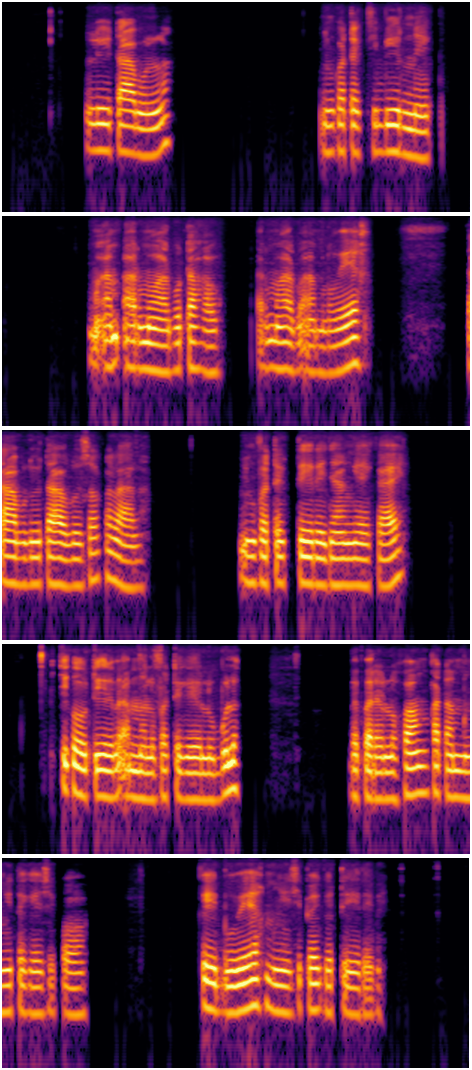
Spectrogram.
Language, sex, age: Wolof, female, 25-35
